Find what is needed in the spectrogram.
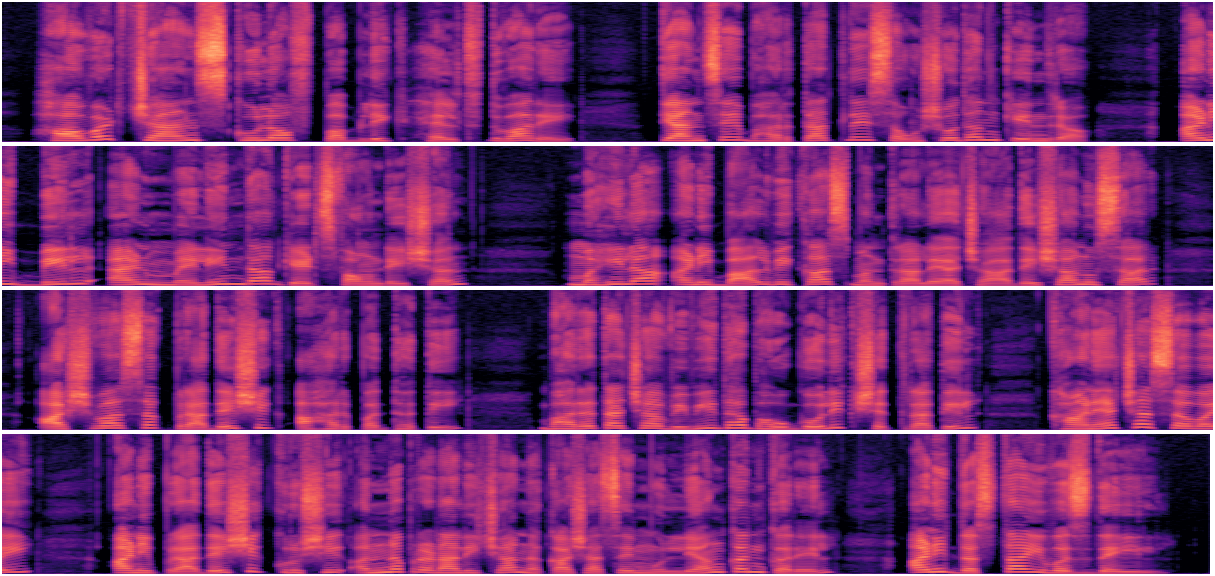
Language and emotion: Marathi, neutral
